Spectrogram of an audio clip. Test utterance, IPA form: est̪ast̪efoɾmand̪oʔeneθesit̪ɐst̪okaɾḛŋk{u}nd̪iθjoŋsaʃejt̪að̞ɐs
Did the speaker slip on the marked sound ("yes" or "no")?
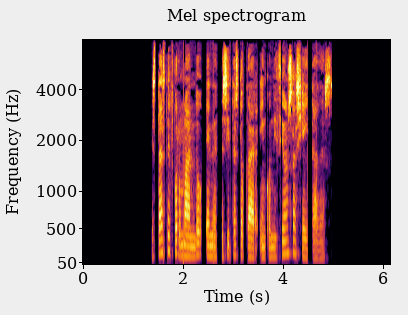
yes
